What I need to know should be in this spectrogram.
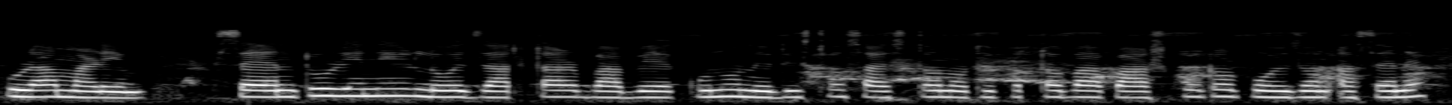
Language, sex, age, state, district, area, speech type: Assamese, female, 30-45, Assam, Sivasagar, rural, read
